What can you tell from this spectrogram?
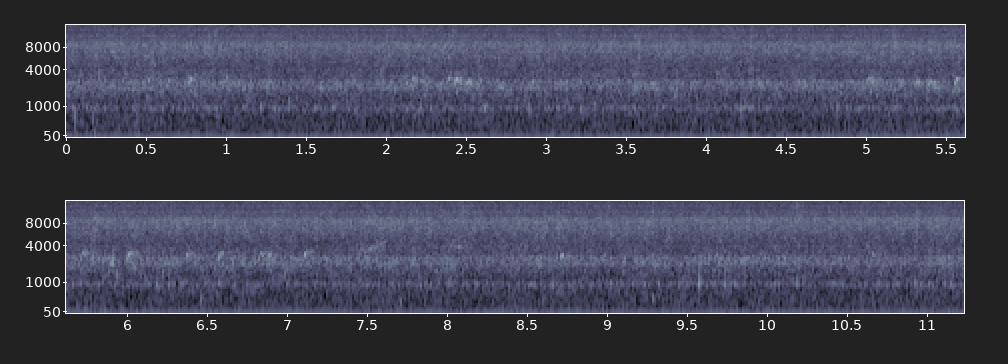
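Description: Faint steady background hiss with a faint hum and scattered faint high chirps.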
